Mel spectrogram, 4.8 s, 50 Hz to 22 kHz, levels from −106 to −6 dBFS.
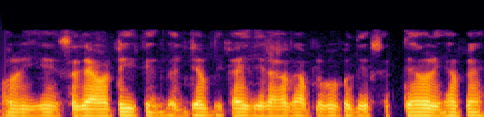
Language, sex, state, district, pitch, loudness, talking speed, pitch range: Hindi, male, Bihar, Araria, 115 Hz, -16 LUFS, 235 wpm, 110-115 Hz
